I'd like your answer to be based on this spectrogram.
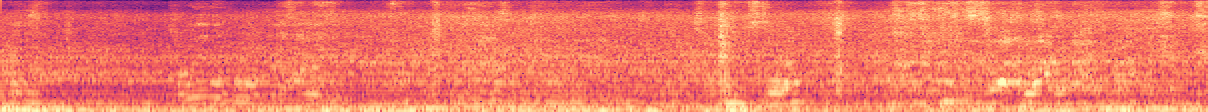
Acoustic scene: car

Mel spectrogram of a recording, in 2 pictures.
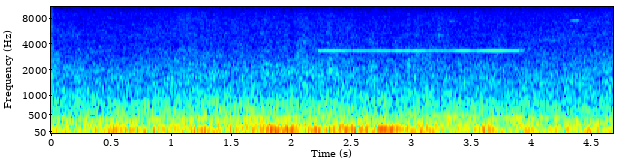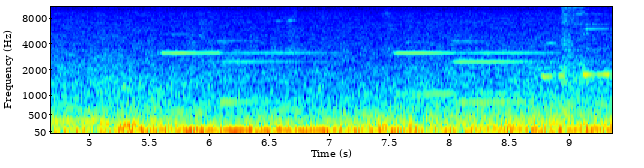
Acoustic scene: bus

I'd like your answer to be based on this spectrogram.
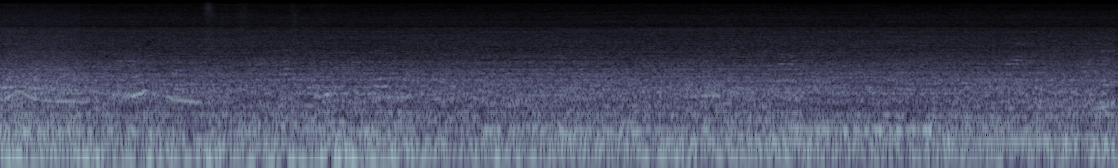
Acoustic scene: subway station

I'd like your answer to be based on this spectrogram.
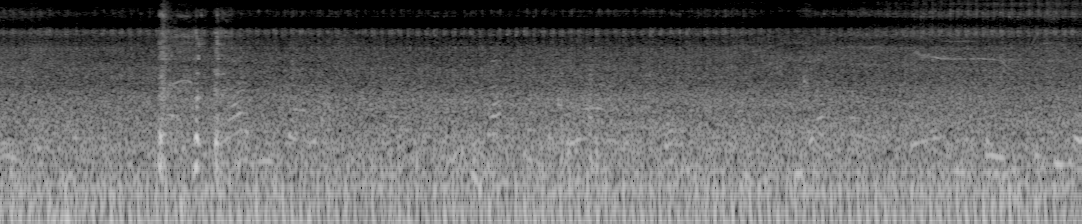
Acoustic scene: street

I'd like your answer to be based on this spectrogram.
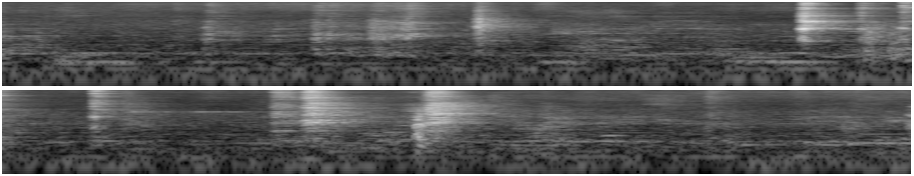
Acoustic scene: restaurant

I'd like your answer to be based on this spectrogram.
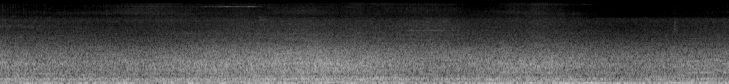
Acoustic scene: street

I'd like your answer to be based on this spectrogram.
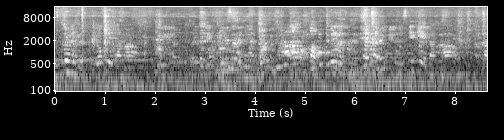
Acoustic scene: restaurant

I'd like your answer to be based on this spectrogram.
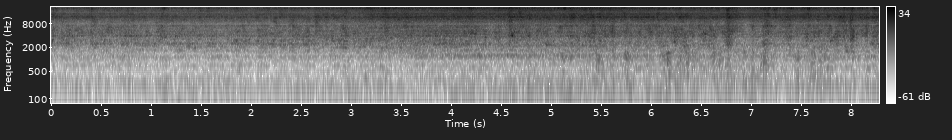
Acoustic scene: kitchen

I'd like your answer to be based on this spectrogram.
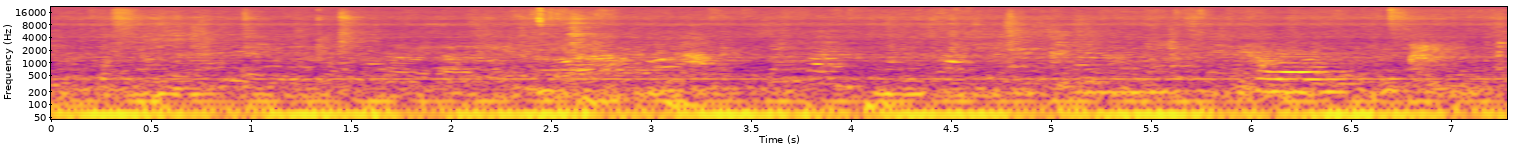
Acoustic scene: cafe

